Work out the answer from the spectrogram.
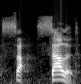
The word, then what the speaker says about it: salad: 자, 샐러드 발음이 세가 아니라 salad. 싸에 가깝죠.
